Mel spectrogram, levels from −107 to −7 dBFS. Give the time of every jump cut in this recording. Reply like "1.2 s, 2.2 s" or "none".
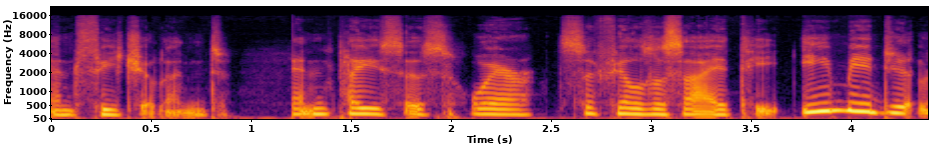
1.2 s, 2.5 s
